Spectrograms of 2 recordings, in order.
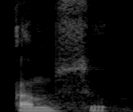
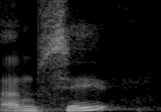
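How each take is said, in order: First: The word ends with a 'u' vowel. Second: The word ends with an 'i' vowel. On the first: It means any day that has passed. "some pronounce it as amsu" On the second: It means the day before today. "So this is مبني on the kasra here, the ending of it"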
